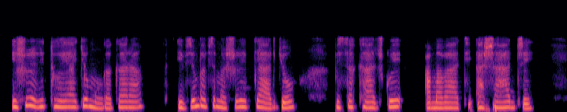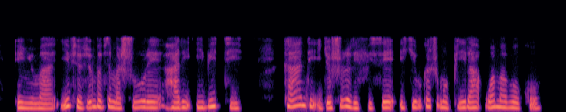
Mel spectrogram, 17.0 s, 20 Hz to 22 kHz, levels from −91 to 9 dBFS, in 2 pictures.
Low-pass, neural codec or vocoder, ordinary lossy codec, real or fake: 5.4 kHz; none; Opus, 32 kbps; real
